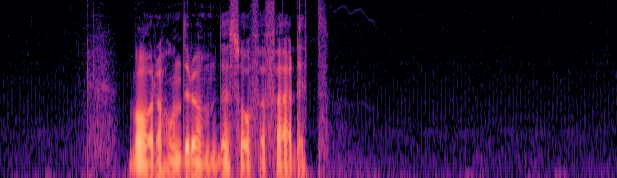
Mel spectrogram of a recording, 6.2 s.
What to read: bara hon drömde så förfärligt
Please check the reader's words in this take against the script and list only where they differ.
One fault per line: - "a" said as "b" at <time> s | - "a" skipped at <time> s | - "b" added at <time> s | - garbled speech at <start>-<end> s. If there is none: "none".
none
